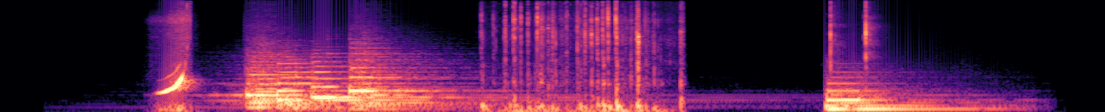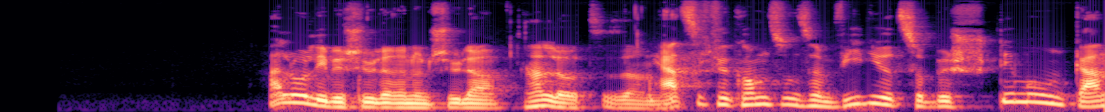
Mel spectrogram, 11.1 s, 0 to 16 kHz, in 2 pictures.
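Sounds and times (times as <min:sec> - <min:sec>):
rising plop: 0:00.8 - 0:01.0.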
